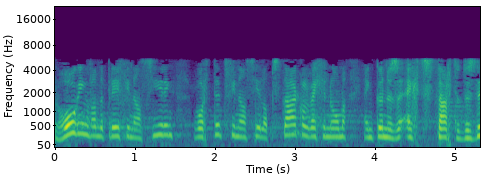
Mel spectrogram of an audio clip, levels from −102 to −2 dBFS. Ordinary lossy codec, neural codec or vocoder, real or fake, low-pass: none; none; real; 5.4 kHz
